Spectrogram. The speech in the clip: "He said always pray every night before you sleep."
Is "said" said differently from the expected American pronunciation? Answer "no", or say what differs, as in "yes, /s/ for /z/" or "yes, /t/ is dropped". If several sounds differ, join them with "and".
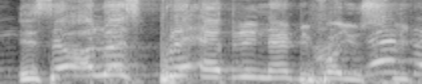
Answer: yes, /d/ is dropped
